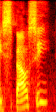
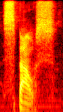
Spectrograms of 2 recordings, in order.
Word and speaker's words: spouse: okay uh this word the e at the end is silent so it would not be spous it is spouse spouse excellent okay um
